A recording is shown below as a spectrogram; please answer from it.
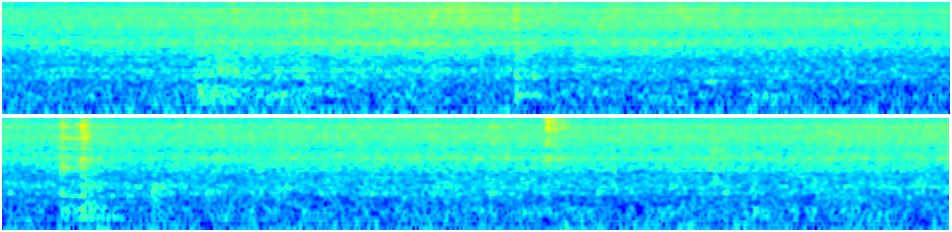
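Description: Grated garlic and ginger hit hot oil in a pan for a paneer bharta, giving a close, steady sizzle with a few brief clinks and scrapes of stirring scattered through.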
